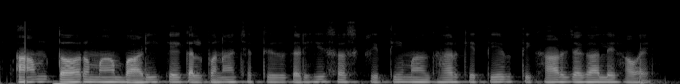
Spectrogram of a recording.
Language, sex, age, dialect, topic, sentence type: Chhattisgarhi, male, 25-30, Eastern, agriculture, statement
